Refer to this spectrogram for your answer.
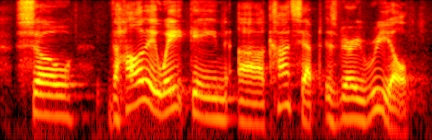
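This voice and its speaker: With an ordinary speaking voice, a man talks at a fairly high pitch with lively intonation. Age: 50s. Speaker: physician hosting a health show. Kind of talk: health advice talk. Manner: conversational with many fillers.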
